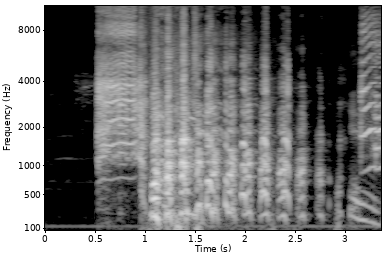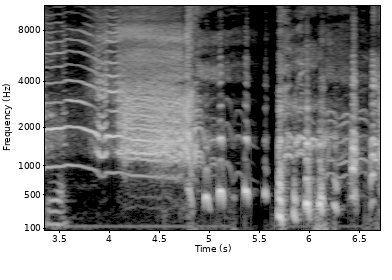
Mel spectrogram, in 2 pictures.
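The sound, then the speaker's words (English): A person mimics vampire shrieks with their voice: a burst of rapid, chattering screeches, then a long wavering high-pitched wail, and a final run of choppy shrill cries, loud. “Marlo speaks in an ancient guttural language. The other vampires shriek. Give us an example.”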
